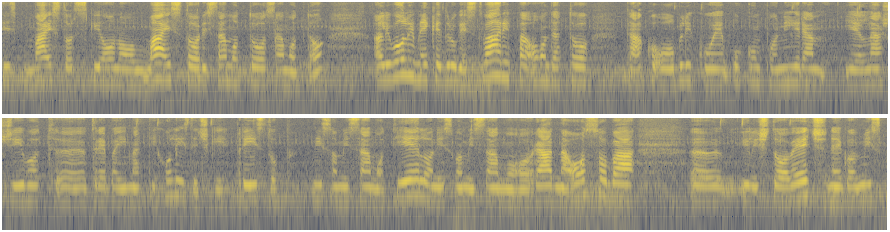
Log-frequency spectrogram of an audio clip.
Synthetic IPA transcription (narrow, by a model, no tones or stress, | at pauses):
t̪imajst̪oɾskio̞nomajst̪o̞ɾisamot̪o̞ːsamot̪o̞ː | a̰liʋo̞limne̞ke̞d̪ɾuɡest̪ʋaːɾipaʔo̞nd̪at̪o̞ː | t̪ako̞̰ʔoblikuje̞muko̞mpo̞niːɾam | jelnaʃʒiʋo̞t̪t̪ɾe̞baimat̪ixo̞list̪it͡ʃkipɾiːst̪up | niːsmomiːsamot̪jeːloniːsmomiːsamo̞ɾaːd̪nao̞so̞ba | iliʃt̪oʋe̞t͡ɕneɡomiːsmo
